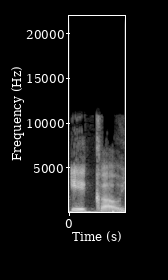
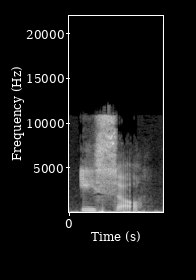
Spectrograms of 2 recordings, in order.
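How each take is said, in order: First: The middle consonant is a hard k sound. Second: The middle consonant is a soft s sound. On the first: The speaker calls it wrong. "You don't want ico" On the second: The speaker calls it right. "You want to soften your C"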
